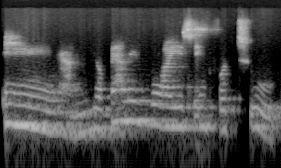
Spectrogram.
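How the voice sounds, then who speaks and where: A woman leading guided breathing and gentle yoga as an instructor, in short, measured, soothing phrases with long pauses. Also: mid-range voice, slight background noise. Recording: roomy echo, slightly muffled sound.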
